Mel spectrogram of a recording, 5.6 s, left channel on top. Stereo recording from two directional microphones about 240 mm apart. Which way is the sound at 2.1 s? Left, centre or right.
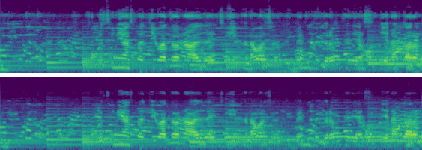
Left.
